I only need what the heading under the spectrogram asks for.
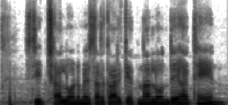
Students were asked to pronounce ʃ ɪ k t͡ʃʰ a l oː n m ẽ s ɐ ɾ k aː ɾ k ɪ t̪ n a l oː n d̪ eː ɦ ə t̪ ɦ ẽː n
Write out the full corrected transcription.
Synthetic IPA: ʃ ɪ k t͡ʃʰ a l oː n m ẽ s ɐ ɾ k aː ɾ k ɪ t̪ n a l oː n d̪ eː ɦ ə t̪ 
